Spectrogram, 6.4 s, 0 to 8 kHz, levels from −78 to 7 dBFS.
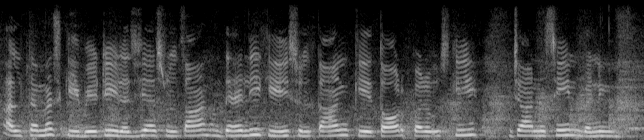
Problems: constant background noise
